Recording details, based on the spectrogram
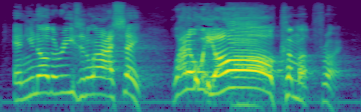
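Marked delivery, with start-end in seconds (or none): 2.2-4.3 heavy stress on "all", preachy tone. Asking why everyone in church doesn't come up front, stress on all. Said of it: "I put emphasis on all".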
